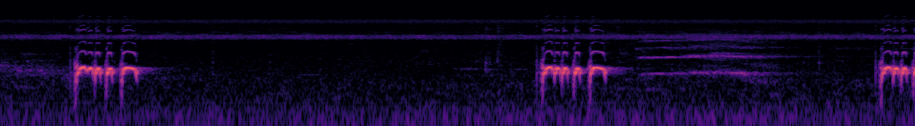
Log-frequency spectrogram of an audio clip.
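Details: Three cooing phrases from a local zebra dove kept to lure birds, each a rapid run of five mellow, bubbling notes about three seconds apart; a faint wavering tone sounds between phrases, with constant high-pitched hum behind.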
